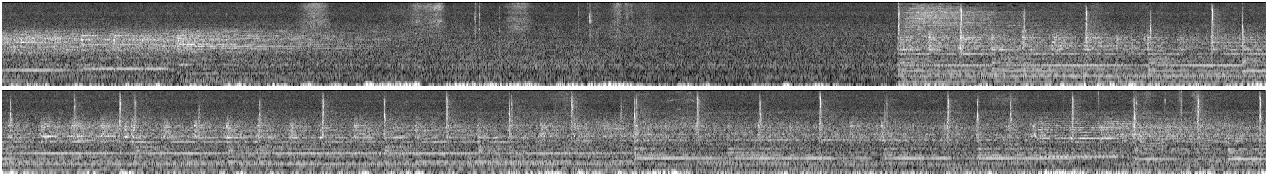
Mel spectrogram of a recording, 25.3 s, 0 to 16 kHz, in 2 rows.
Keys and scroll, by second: 4.7 space, 23.5 space.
